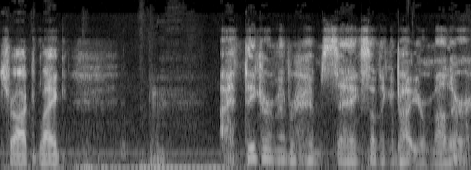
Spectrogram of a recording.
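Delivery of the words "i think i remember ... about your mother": stage whisper, quieter and faster. Retelling a game scene, a character speaks to Shrock: stage whisper. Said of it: "stage whispers".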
